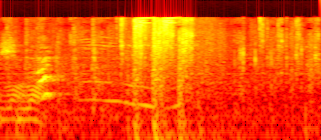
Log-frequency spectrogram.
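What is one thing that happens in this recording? A gunshot fires in a video game.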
